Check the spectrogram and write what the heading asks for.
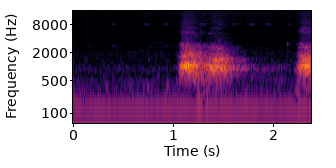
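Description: A dog barks once, about a second in, over a steady low electrical hum.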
